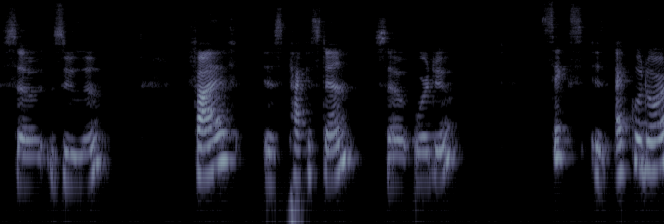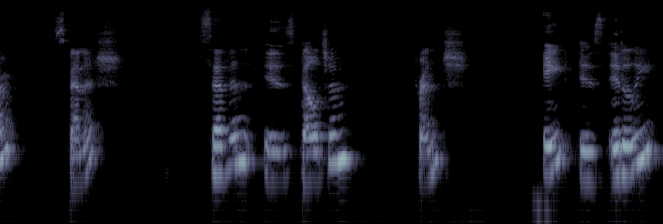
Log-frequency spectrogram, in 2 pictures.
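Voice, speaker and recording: A woman's voice: mid-range voice, animated, takes it slowly, pauses often. A woman co-hosting a podcast, chatting casually in an upbeat way and laughing often. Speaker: podcast co-host. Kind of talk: casual chat.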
